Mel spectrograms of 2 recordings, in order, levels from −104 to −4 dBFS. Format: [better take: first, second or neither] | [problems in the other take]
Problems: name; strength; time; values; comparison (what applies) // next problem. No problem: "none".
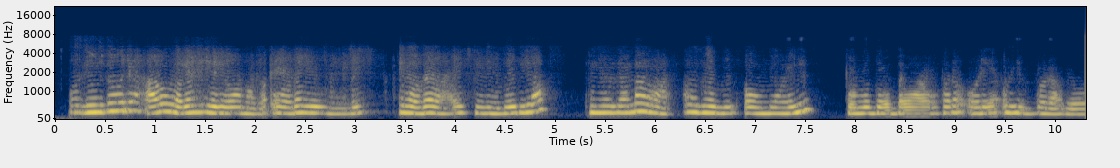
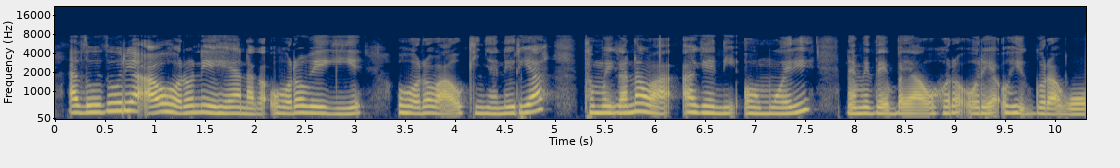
second | noise reduction (neural mask model DeepFilterNet 3)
